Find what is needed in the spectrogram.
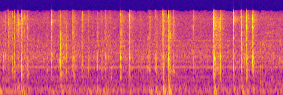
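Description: Typing on a computer keyboard: irregular keystrokes, with a quick run of several strokes near the end, as a shell command is entered.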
